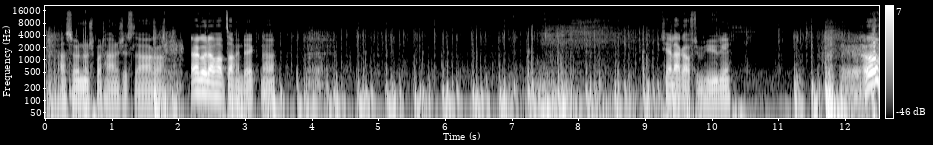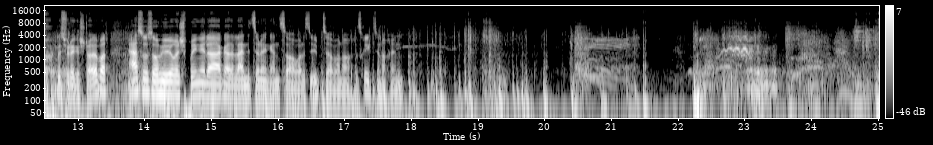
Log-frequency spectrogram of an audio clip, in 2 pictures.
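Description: Hooves clop steadily as a horse trots over grass and rocky ground.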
